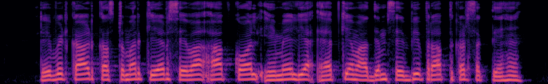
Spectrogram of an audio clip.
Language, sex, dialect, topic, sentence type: Hindi, male, Garhwali, banking, statement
